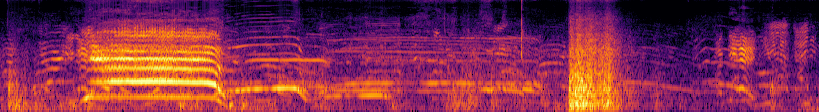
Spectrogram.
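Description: A long, loud held shout from the ringside crowd about a second in, with voices calling out after it. About six seconds in comes one heavy slam of a wrestler's body hitting the ring mat.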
